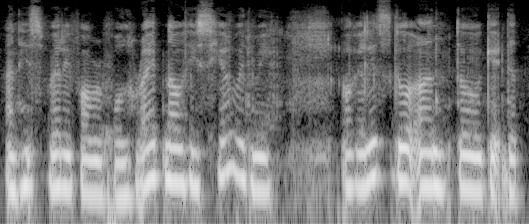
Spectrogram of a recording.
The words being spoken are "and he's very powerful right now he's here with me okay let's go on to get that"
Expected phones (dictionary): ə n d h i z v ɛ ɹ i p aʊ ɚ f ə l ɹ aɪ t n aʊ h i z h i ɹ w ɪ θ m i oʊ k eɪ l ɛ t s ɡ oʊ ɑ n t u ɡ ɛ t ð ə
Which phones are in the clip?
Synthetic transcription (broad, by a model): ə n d h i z v ɛ ɹ i f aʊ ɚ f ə l ɹ aɪ t n aʊ h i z h i ɹ w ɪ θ m i oʊ k eɪ l ɛ t s ɡ oʊ ɑ n t u ɡ ɛ t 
